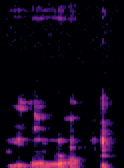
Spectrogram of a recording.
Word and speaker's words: pídelo: Accent goes on third last syllable. Pídelo.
